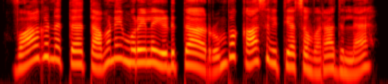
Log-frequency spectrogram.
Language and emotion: Tamil, fearful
